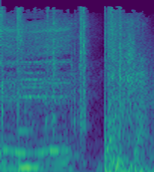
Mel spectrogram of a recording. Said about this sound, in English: Cause I'm a soldier that love to fight, and anyone in my path will die today by my AK. Gunshot AK. Gunshot AK. Gunshot AK.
